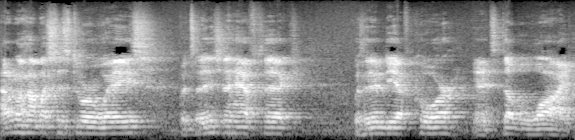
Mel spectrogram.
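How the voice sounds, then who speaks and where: A man talks at a moderate pace over light background noise, with audible room echo. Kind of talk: tutorial. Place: home room. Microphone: camera far.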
